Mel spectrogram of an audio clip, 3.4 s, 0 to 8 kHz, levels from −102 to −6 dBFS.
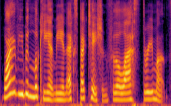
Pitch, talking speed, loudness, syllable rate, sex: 230 Hz, 245 wpm, -19 LUFS, 5.5 syllables/s, female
